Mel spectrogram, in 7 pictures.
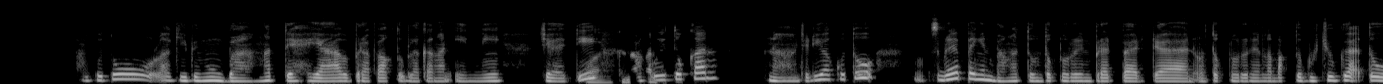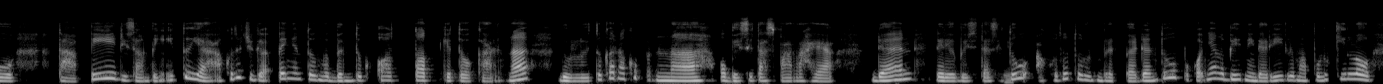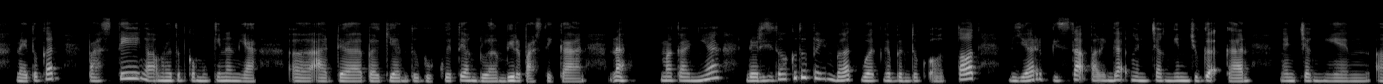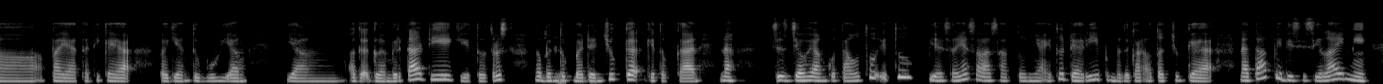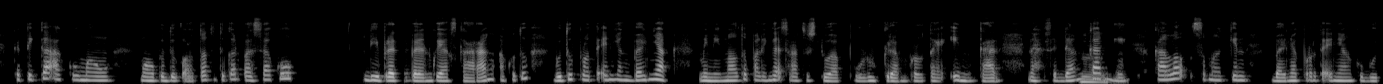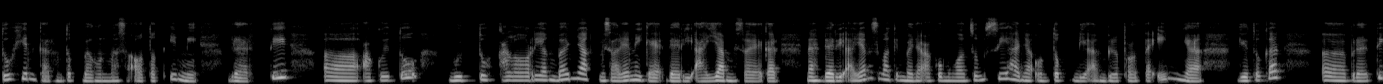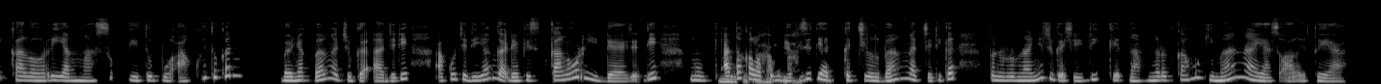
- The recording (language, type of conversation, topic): Indonesian, advice, Bagaimana saya sebaiknya fokus dulu: menurunkan berat badan atau membentuk otot?
- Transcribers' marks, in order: unintelligible speech; "sejauh" said as "jejauh"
